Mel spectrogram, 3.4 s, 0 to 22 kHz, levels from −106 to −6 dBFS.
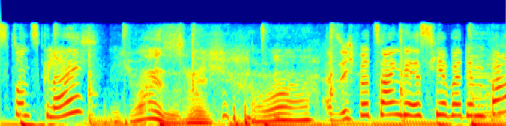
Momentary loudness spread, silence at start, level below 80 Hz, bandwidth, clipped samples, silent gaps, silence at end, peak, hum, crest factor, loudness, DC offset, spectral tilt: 4 LU; 0 s; -28 dBFS; 10.5 kHz; under 0.1%; none; 0 s; -4 dBFS; none; 16 dB; -21 LUFS; under 0.1%; -5 dB/octave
